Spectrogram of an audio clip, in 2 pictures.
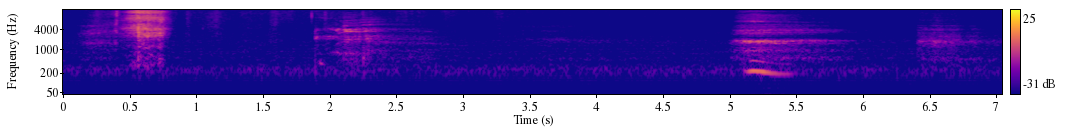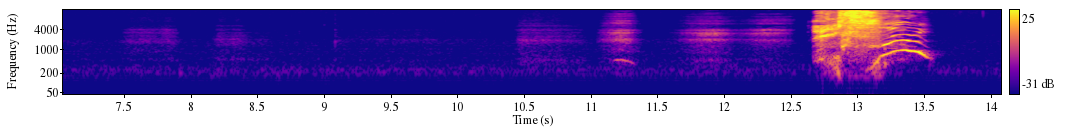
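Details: Young woman sneezing from allergies: soft sniffs and breathy catches, with her nose itching badly, build to one loud, explosive sneeze at the end.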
